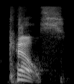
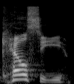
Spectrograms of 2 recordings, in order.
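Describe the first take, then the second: First: The name is said as one short syllable. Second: The name is said with two syllables. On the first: This is the family's actual pronunciation. The speaker calls it right. "It's Kels" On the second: This is how the public knows the name. The speaker calls it wrong. "They would call him Kelsey"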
